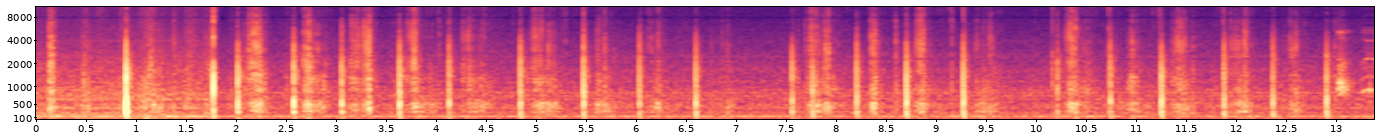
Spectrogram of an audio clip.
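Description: An American Shorthair cat's claws scratching and catching on a mattress's fabric cover as it paws at it: irregular sharp scratchy clicks, a few a second, over a faint steady hum.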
